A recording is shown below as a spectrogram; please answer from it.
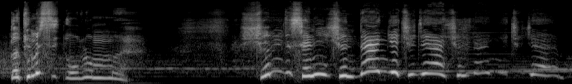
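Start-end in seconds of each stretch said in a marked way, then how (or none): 2.4-5.6 squeaky villain voice. Acted. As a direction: play a tiny furious villain. Oyunda kötü karakteri seslendiriyor. (ince sesli, sahte öfkeli kötü karakter)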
